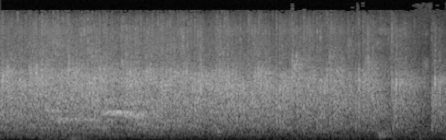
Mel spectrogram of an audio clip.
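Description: audience clapping hands

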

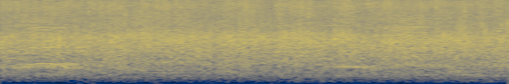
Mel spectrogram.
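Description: audience clapping hands

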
